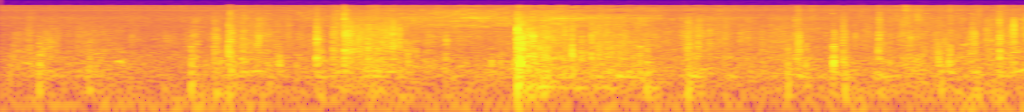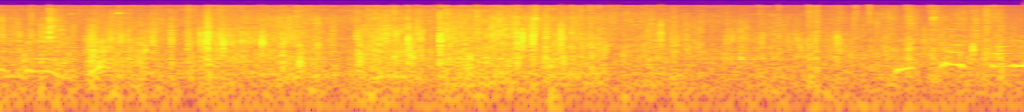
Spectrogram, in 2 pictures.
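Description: Bicycle tyres crunch over a dirt track.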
